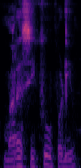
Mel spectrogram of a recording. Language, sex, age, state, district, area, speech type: Gujarati, male, 45-60, Gujarat, Ahmedabad, urban, spontaneous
